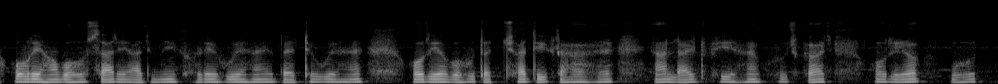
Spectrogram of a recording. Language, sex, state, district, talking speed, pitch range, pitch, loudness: Hindi, male, Chhattisgarh, Balrampur, 160 wpm, 115-120 Hz, 120 Hz, -33 LUFS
